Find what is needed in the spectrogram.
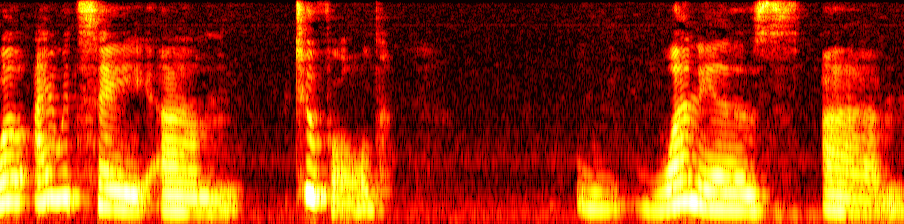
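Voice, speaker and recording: The voice has a dark, mellow tone and very wide pitch swings, moving at a very slow pace with long, frequent pauses. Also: woman, medium pitch for a woman. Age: 60s. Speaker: business owner and post-exit advisor. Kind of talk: podcast interview.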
